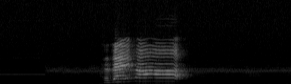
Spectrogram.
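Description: A short, bright electronic jingle sounds loudly.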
